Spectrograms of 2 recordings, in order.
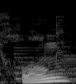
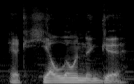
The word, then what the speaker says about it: hyelonge: So hlong, like the word long, right? But instead, what we want is like the N and G pronounced separately, like hyelonge, like nug kind of thing, right?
